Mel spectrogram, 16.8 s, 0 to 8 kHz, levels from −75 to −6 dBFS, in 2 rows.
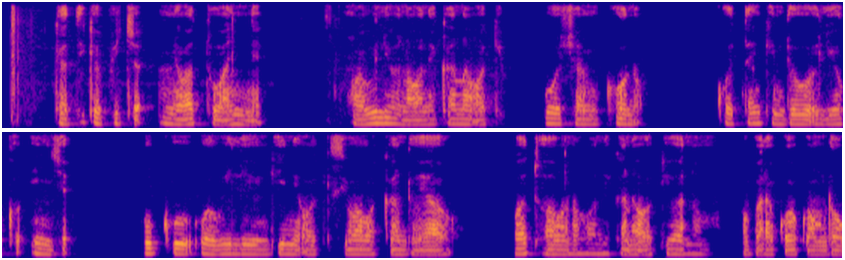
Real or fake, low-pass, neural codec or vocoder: real; 7.2 kHz; none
